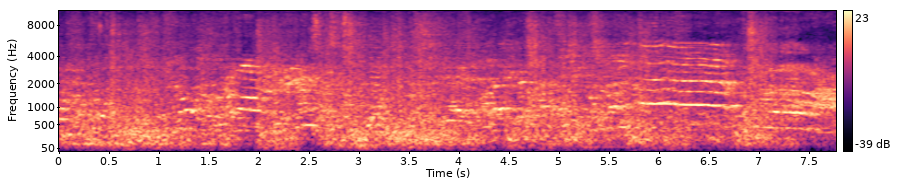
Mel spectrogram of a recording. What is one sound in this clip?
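A crowd cheers and chatters loudly in an echoing hall.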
